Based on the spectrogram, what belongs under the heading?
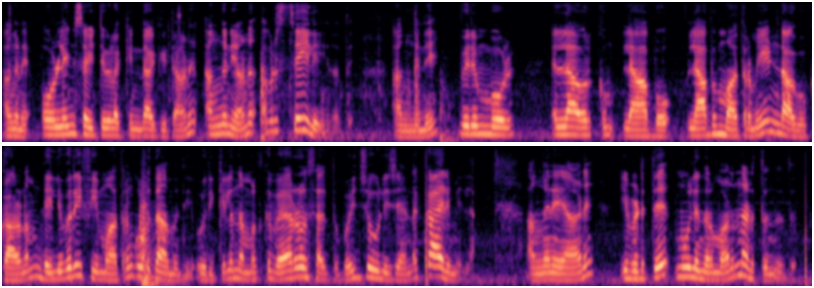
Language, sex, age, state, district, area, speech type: Malayalam, male, 18-30, Kerala, Wayanad, rural, spontaneous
